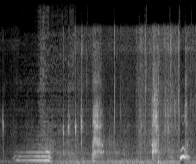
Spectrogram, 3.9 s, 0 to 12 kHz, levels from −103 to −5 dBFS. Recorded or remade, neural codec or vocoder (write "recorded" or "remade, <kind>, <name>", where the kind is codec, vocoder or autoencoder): remade, codec, HILCodec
